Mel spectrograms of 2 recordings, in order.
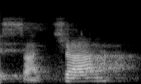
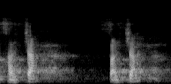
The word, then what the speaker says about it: saa: one okay let's see which one is correct is it double A or 1 a after CH the one that is correct is double A because my pronunciation was drawn longer I say SAA double A SAA if it is it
